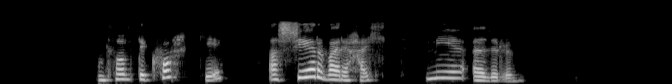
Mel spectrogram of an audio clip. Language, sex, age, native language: Icelandic, female, 30-39, Icelandic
